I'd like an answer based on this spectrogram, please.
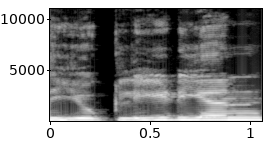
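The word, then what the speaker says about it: Euclidean: ये जो इयू है ना इसमें ई साइलेंट ही समझें। यू से आप स्टार्ट करेंगे। जैसे यूरोप होता है ना यूरोप में भी ई साइलेंट है अगर आप देखें तो। तो यह लफ्ज है यूक्लिडियन।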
